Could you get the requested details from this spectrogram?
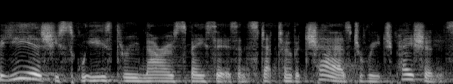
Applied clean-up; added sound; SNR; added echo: none; none; none; reverberation time 2.2 s.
